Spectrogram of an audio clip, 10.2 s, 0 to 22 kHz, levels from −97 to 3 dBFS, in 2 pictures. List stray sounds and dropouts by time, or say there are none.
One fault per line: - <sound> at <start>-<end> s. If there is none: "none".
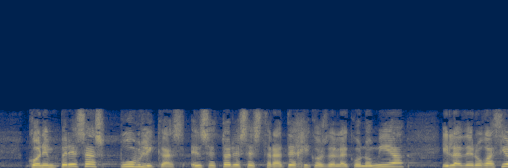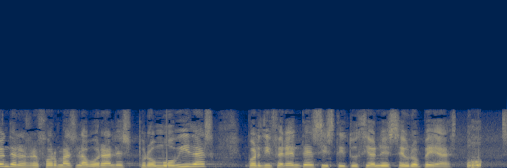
- laugh at 9.7-9.9 s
